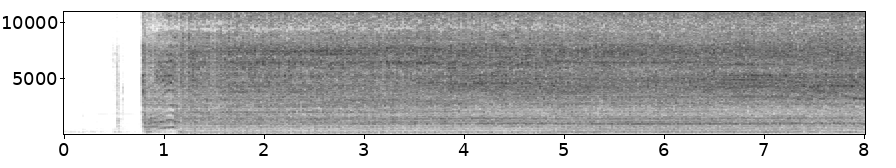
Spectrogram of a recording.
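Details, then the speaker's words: John Deere Z920M commercial zero-turn mower, 627 hours, on first crank: engine settles to steady run with harsh gritty whirring; bad drive belt idler pulley, possibly also drive belt tensioner arm bearings. "Now what I was expecting you guys to hear when I first cranked it up was that I could tell that the drive belt idler is bad. And possibly also the drive belt tensioner arm bearings are bad."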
